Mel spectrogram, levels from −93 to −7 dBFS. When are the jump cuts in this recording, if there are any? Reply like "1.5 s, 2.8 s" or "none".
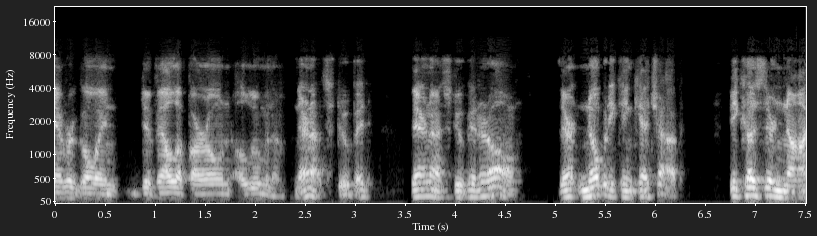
2.2 s

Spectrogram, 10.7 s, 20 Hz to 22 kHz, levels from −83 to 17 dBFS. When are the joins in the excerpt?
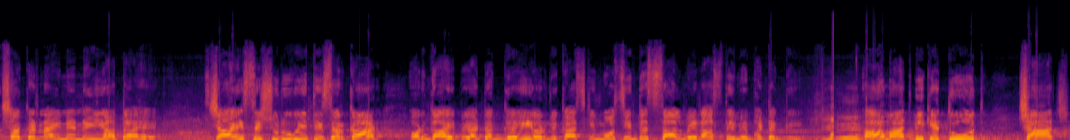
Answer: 2.0 s, 8.3 s

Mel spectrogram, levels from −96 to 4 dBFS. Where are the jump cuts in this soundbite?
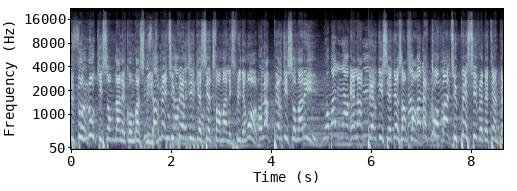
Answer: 1.7 s, 3.8 s, 7.1 s

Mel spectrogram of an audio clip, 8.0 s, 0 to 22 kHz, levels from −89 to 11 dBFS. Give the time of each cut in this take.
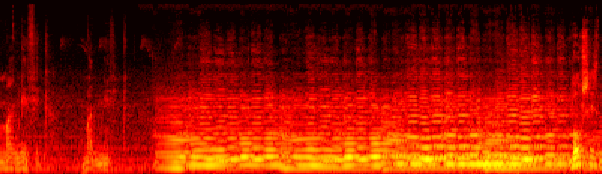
1.9 s

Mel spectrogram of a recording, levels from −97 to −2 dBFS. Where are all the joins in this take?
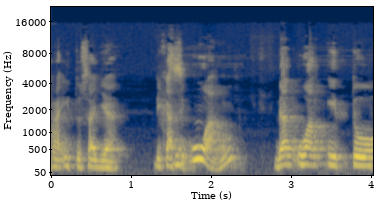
none

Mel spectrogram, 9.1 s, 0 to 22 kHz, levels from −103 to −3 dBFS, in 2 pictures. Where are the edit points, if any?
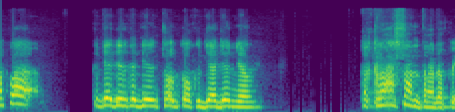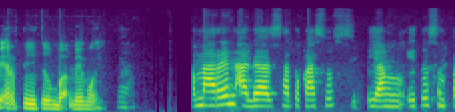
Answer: none

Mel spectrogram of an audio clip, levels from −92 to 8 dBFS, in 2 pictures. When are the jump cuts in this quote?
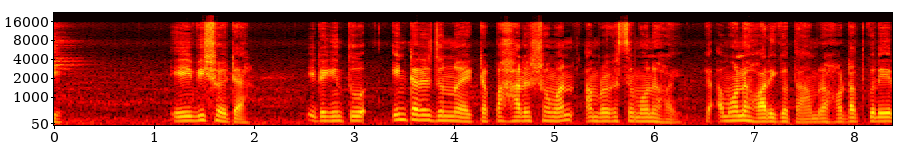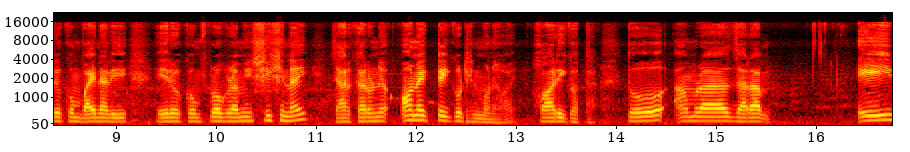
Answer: none

